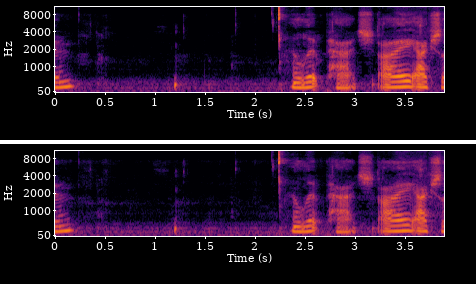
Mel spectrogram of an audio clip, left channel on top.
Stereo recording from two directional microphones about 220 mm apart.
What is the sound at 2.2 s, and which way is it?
Speech, 15° left (ahead or behind).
